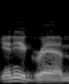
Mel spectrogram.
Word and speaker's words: Enneagram: and the wait, how do you Yeah, the pronounce it? Enneagram.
